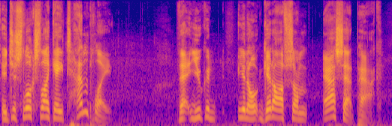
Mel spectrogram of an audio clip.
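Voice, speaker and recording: A man's voice: high-pitched, very animated, a little slow. A man hosting a livestream, giving casual, opinionated game commentary in an exasperated, blunt and sweary way. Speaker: livestream host.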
